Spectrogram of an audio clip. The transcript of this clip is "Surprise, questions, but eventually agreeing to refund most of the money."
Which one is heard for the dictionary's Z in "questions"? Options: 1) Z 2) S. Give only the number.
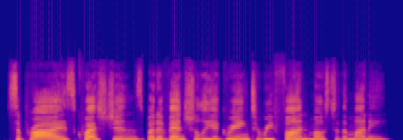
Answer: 1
